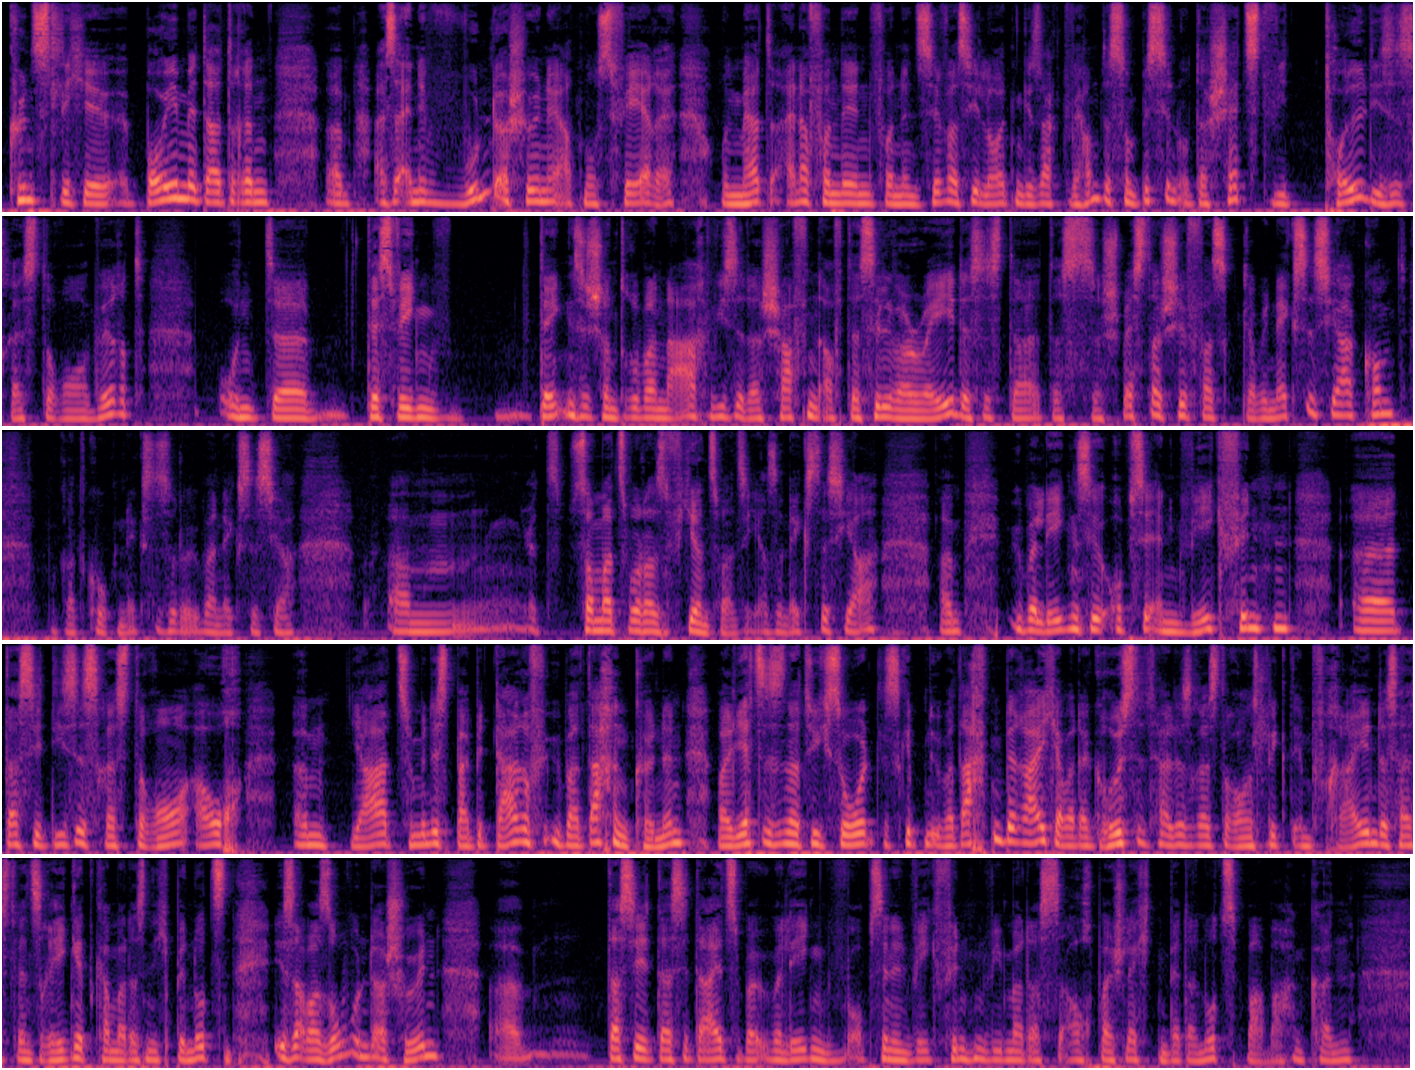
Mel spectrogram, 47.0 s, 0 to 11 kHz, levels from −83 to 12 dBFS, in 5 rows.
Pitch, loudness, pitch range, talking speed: 150 Hz, -19 LUFS, 140-170 Hz, 185 wpm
